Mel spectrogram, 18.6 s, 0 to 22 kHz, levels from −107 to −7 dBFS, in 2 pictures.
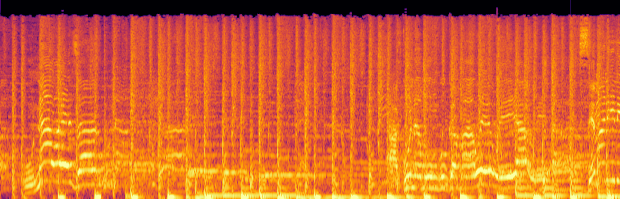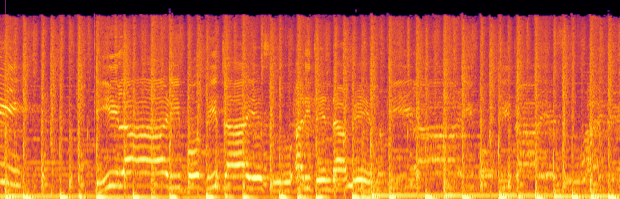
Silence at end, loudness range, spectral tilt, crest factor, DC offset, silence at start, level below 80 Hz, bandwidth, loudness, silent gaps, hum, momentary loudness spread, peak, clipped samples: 0 s; 4 LU; -4 dB/octave; 10 dB; under 0.1%; 0 s; -12 dBFS; 16.5 kHz; -11 LUFS; none; none; 6 LU; 0 dBFS; under 0.1%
